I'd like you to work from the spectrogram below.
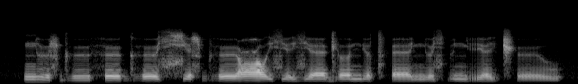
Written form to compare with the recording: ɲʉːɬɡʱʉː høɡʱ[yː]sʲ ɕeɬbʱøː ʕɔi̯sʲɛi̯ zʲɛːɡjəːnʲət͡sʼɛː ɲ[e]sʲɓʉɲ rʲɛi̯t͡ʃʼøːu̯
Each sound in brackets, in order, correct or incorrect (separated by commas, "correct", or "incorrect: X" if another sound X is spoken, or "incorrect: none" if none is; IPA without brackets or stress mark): incorrect: øː, incorrect: ø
